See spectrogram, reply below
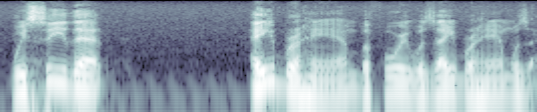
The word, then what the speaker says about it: Abraham: In the Jewish language, they have that huh sound, and they very prominently pronounce it, Abraham, and they really, you know, down from the down from deep in the inside, Abraham, and they bark it out.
